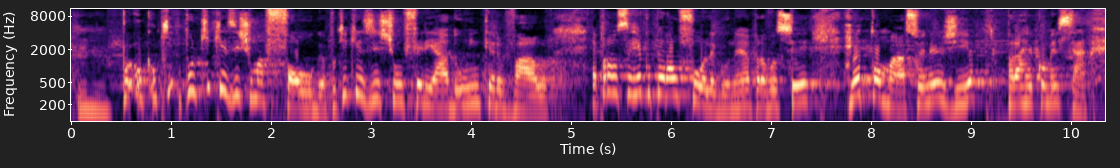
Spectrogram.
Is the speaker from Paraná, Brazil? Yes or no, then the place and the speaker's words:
yes; northern Paraná, Brazil; now in São Paulo, Brazil; Eu sou do norte do Paraná. Eu estou em São Paulo Paulo há 24 anos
